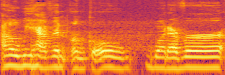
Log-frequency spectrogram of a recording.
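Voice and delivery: ordinary talk

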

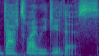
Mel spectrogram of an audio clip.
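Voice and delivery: touched and moved, feeling welling up. Recalling a guest's grateful words after a workshop, getting emotional. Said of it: "I'm getting a little emotional now".

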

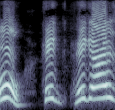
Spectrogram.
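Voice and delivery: very high, loud voice through a stuffed mouth. Voicing a diner greeting the players: talking with mouth full of spaghetti. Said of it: "Wells shoves his mouth full of spaghetti".

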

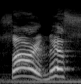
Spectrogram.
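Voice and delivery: tiny, very high-pitched little gnome voice. Voicing a gnome that fell at a player's feet: gnome voice. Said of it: "a gnome goes falling back and lands at your feet, looks up at you".

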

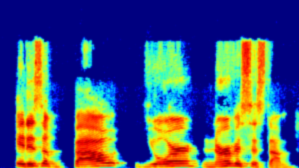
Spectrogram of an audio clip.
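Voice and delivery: slow, measured, deliberate, unhurried delivery. Addressing people who aren't getting results: talking slowly. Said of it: "I'm gonna talk slowly here".

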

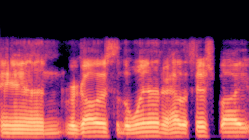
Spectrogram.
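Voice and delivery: plain

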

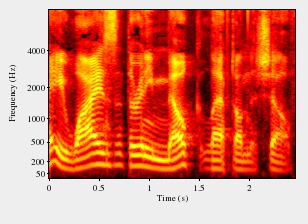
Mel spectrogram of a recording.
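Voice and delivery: plain

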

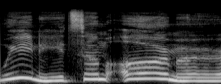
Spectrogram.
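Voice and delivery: very slow, stretched-out, drawn-out delivery. Retelling a tense action scene, imitating the agent: super slow and low. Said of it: "says it super slow and low".

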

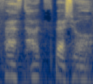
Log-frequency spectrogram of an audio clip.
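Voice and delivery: breathy theatrical whisper. Half-whispering a secret play call to a teammate: half-whispering in character. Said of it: "So I whisper to".

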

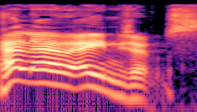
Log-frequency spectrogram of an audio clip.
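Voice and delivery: very high, projected, showy celebrity-style voice. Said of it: "I don't know why I went to [name] there".

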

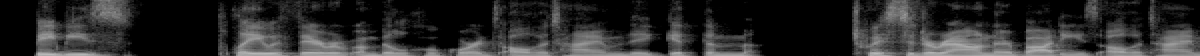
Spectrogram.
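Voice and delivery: ordinary talk

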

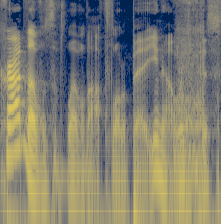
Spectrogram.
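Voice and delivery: sarcastic, ironic tone. Musing about an upcoming trip in August, saying it sarcastically. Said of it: "i say this sarcastically".

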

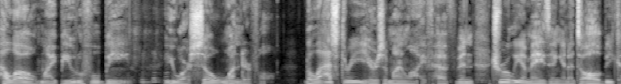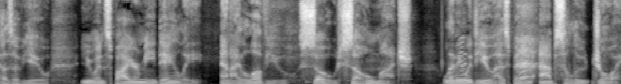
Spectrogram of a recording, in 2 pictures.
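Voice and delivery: epic movie-trailer announcer narration voice. Reading out a Jumbotron message, in a movie trailer voice. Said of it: "I'm saying this in a movie trailer voice".

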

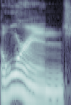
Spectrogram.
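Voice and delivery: orange with heavy stress on its first syllable. Showing where the other speaker puts the emphasis: stress on the o in orange. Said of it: "The emphasis is on, is on O".

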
